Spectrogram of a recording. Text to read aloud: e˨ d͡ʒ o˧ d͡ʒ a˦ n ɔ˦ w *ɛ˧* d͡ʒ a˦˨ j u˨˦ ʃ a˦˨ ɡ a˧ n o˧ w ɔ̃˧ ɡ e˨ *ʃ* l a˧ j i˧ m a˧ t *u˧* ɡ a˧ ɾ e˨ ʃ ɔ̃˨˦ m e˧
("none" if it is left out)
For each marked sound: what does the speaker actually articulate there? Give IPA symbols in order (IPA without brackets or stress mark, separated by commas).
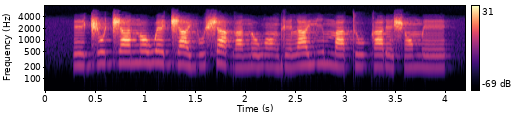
ɛ˦, none, u˧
